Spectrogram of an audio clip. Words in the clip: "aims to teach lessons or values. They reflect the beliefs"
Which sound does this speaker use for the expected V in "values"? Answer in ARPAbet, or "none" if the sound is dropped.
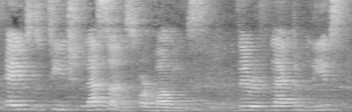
B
